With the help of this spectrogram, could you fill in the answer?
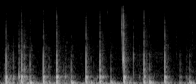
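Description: Fingers tap on a flat-pack plastic shoe storage box with a textured surface, giving a quick run of dull, hollow taps with a faint ring near 344 Hz. About eleven short, separate taps are heard, each dying away almost at once.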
